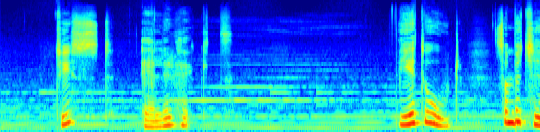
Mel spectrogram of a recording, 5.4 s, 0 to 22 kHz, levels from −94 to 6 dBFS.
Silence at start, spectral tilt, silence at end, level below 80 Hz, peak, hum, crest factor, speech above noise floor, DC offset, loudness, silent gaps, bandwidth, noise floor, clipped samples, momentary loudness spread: 0.55 s; -4.5 dB/octave; 0 s; -64 dBFS; 0 dBFS; none; 18 dB; 27 dB; under 0.1%; -17 LUFS; none; 17 kHz; -43 dBFS; under 0.1%; 25 LU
